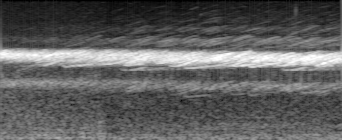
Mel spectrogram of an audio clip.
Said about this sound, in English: But first, let's consider the spring peeper.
